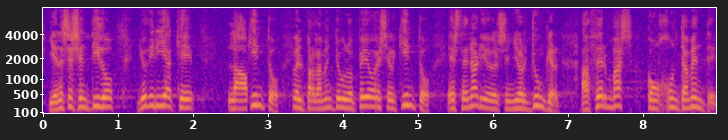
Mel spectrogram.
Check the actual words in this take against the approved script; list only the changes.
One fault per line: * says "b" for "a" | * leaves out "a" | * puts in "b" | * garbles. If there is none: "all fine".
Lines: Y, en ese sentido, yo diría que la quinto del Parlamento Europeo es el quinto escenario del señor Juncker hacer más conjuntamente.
all fine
